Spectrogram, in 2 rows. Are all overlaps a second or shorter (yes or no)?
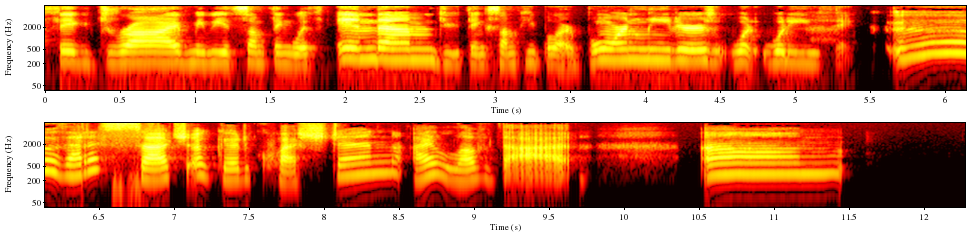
yes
